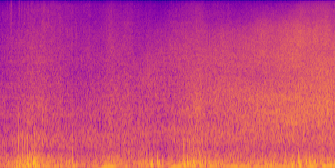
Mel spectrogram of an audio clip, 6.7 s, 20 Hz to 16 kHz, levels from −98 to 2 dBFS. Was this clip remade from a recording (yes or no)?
no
